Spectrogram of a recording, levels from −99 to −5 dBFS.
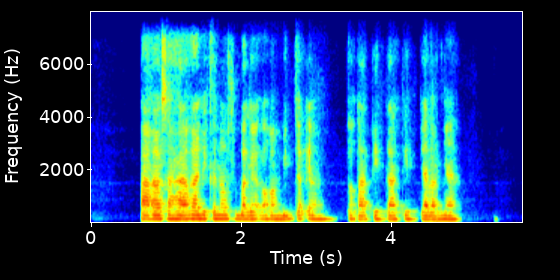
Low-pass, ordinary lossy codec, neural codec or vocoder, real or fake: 7.2 kHz; Opus, 32 kbps; codec, 44.1 kHz, 7.8 kbps, Pupu-Codec; fake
